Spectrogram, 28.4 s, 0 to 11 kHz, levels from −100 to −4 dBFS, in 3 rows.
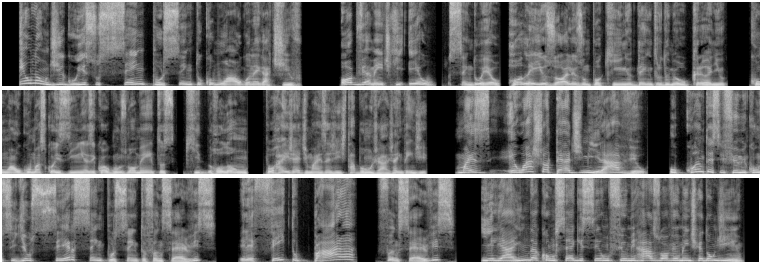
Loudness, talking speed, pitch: -20 LUFS, 150 wpm, 175 Hz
